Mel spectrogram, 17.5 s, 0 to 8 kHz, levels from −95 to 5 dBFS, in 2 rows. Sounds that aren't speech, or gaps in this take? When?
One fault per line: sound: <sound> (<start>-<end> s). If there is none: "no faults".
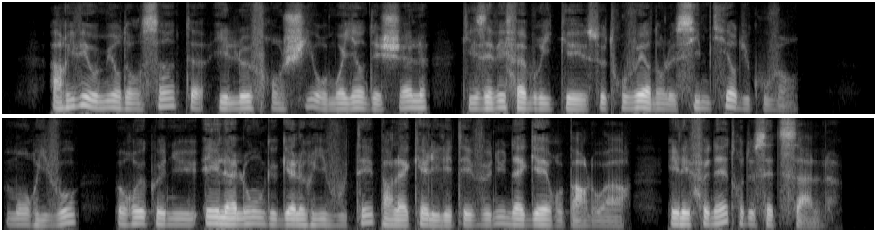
no faults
